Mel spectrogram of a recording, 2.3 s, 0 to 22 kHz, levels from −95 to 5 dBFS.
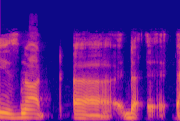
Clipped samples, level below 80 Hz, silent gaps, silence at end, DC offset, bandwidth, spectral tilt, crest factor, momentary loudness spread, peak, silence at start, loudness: under 0.1%; -68 dBFS; none; 0 s; under 0.1%; 11 kHz; -5.5 dB/octave; 16 dB; 10 LU; -10 dBFS; 0 s; -27 LUFS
